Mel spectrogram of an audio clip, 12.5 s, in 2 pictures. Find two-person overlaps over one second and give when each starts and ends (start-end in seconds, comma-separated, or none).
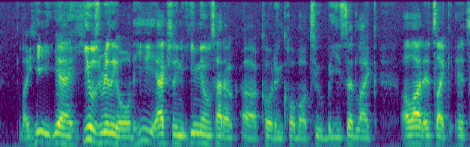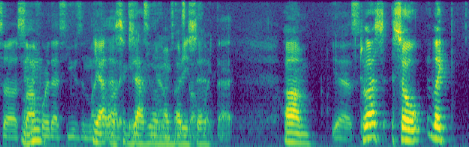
7.5-9.1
